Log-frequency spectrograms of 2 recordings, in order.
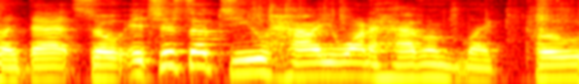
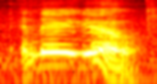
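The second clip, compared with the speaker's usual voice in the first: much higher, playful "there you go"; squeaky high voice; 7 dB louder than usual. Pretend.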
